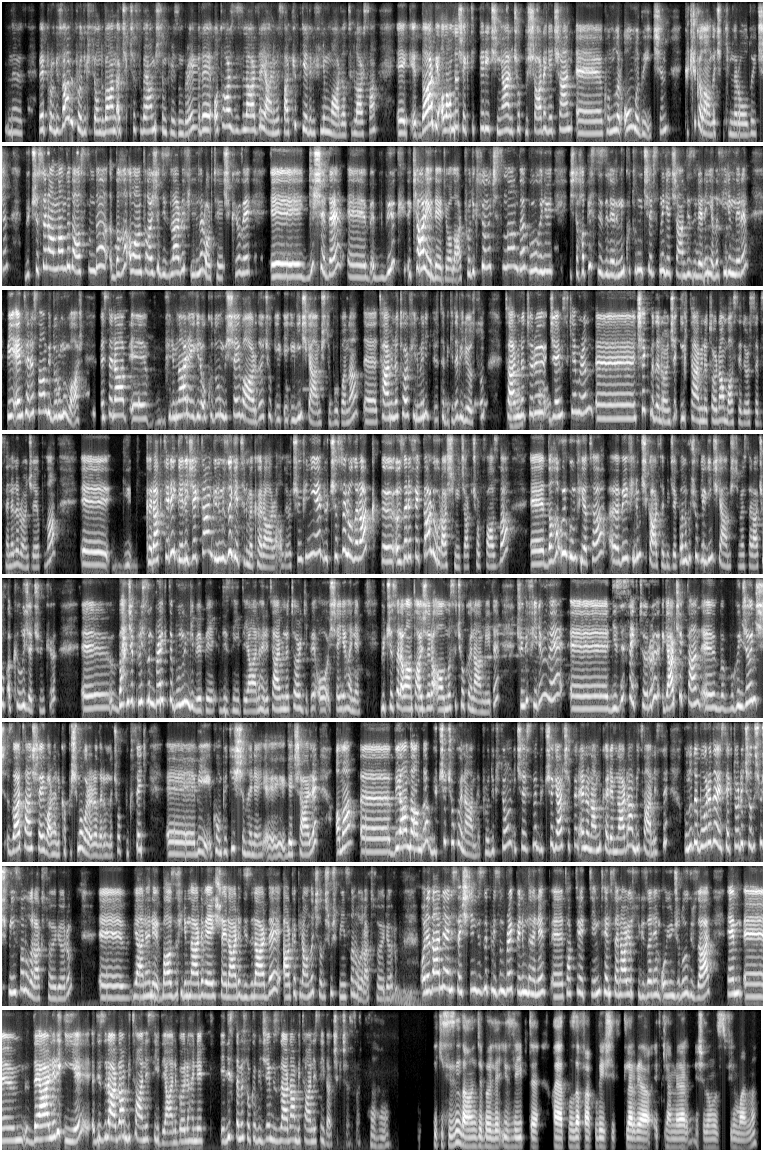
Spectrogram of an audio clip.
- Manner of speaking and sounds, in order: other background noise; tapping; distorted speech; baby crying; in English: "competition"
- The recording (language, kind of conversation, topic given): Turkish, unstructured, En sevdiğin film türü hangisi ve neden ondan hoşlanıyorsun?
- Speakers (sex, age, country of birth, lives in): female, 45-49, Turkey, Spain; male, 25-29, Turkey, Poland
